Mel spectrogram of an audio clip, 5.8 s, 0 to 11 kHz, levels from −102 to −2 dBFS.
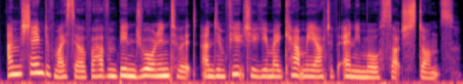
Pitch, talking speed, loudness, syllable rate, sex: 225 Hz, 240 wpm, -16 LUFS, 5.6 syllables/s, female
